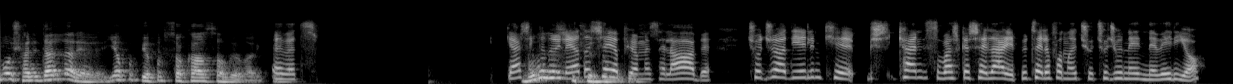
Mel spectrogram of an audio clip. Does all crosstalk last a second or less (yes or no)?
no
